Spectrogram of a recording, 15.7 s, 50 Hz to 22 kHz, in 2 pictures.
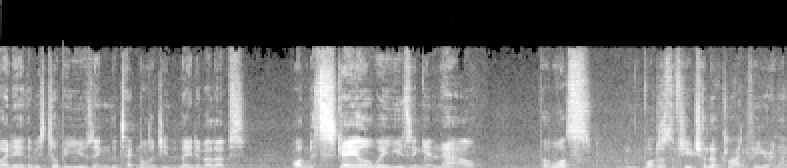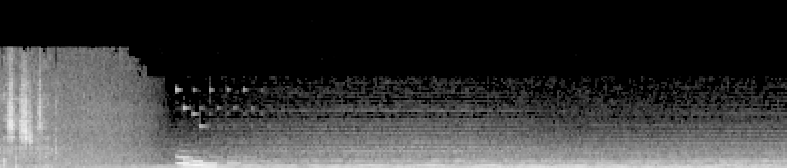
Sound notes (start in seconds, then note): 9.4 ambient music; 9.4 electronic noises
